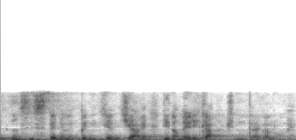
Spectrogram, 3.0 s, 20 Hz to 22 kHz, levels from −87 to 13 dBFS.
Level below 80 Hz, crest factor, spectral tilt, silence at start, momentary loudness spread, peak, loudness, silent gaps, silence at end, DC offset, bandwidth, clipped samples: -44 dBFS; 16 dB; -6 dB/octave; 0 s; 9 LU; 0 dBFS; -17 LUFS; none; 0 s; under 0.1%; 8 kHz; under 0.1%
